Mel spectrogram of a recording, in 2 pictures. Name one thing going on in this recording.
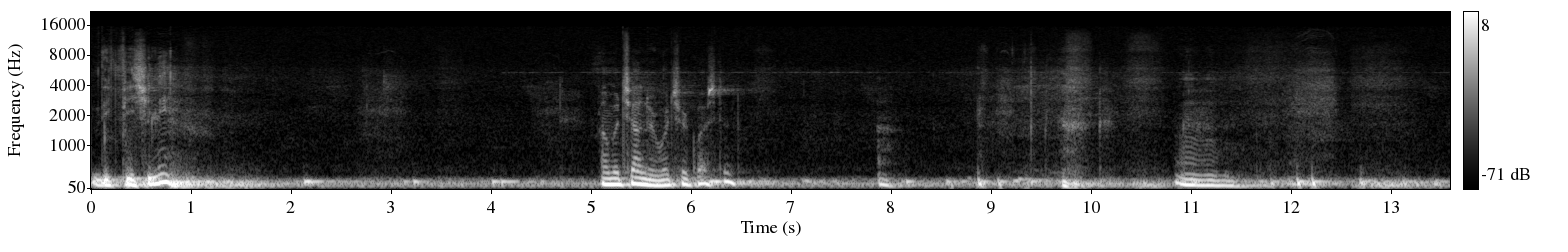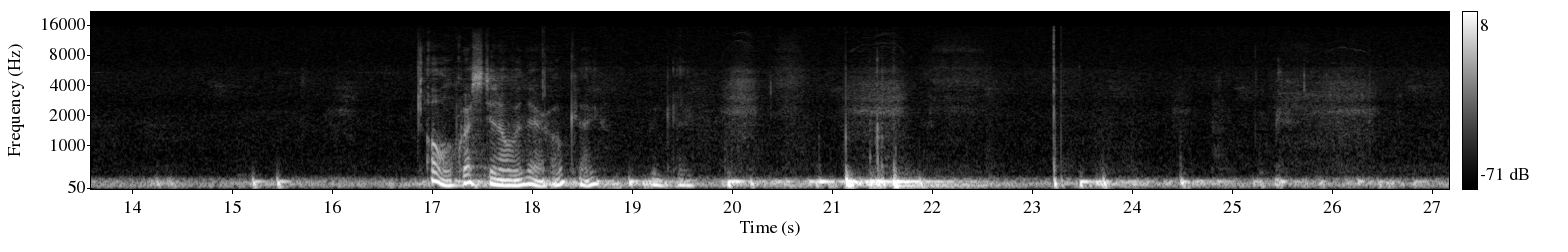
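A harmonium plays a low steady drone.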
